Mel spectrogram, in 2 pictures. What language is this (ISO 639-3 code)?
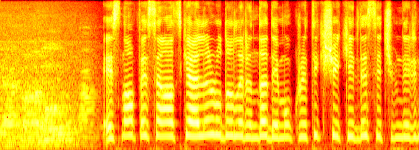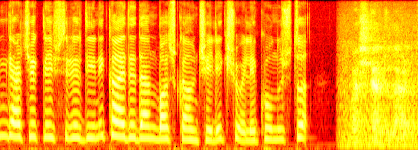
tur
